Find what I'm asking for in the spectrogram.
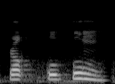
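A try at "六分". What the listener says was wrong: ku-nya hilang. Jadi ropung. Rop ya. Dia itu diamnya di P. Ropung.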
